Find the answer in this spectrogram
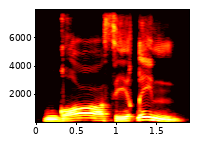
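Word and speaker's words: غ: মাশাল্লাহ এবার বলুন গিন জ আবার গিন আবার গিন গ না কিন্তু গ আমরা বাংলায় যেভাবে গ বলি সেই গ বললে কিন্তু ভুল হয়ে যাবে গ একটু ভিতর থেকে বলবেন গিন গিন জি বলুন মাশাল্লাহ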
